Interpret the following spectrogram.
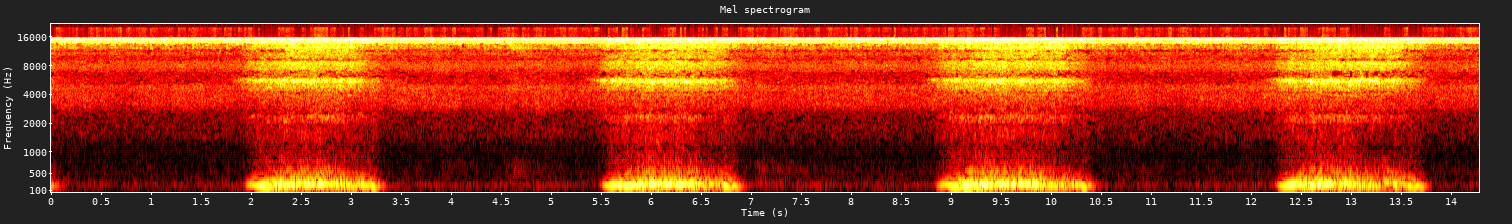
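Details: Two Korean girls asleep in the same bed: four loud, rattling snores on breathing in, about 17 a minute, with quiet pauses between; regular loud snoring.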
